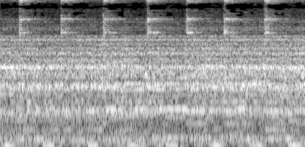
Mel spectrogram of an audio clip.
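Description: Live band music played loud over a PA: electric guitar over a steady, quick drum beat, between sung lines.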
